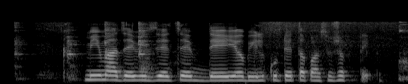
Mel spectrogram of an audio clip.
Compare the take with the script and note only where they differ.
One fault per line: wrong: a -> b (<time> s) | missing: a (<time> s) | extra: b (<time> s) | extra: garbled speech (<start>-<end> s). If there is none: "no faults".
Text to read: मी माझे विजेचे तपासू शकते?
extra: देय बिल कुठे (2.1 s)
